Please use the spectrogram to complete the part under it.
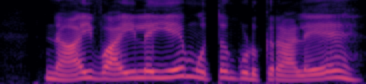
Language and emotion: Tamil, disgusted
